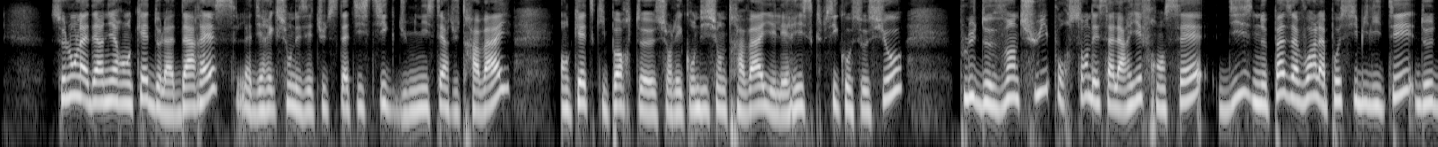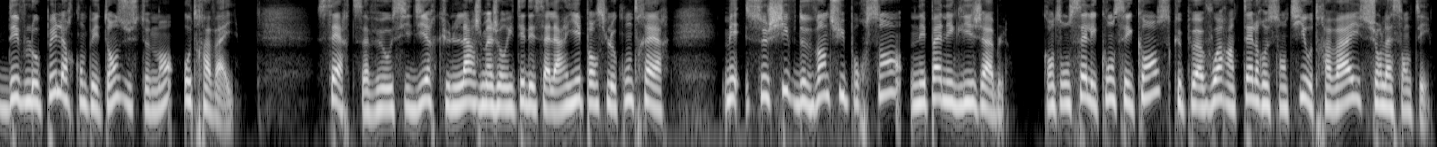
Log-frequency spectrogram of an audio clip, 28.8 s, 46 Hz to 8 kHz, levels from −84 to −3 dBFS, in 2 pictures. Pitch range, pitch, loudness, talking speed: 185-245 Hz, 210 Hz, -19 LUFS, 175 wpm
